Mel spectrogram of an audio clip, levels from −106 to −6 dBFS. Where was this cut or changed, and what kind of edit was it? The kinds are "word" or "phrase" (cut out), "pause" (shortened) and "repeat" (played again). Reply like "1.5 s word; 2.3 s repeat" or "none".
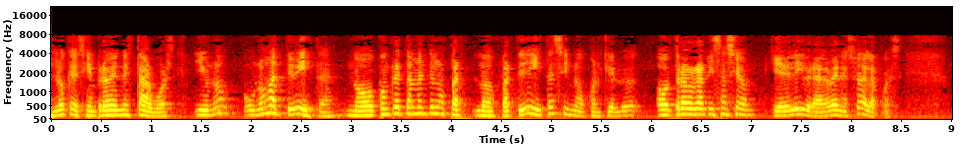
1.3 s pause; 7.1 s pause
